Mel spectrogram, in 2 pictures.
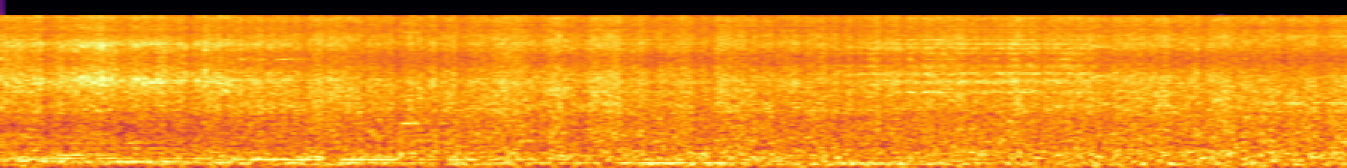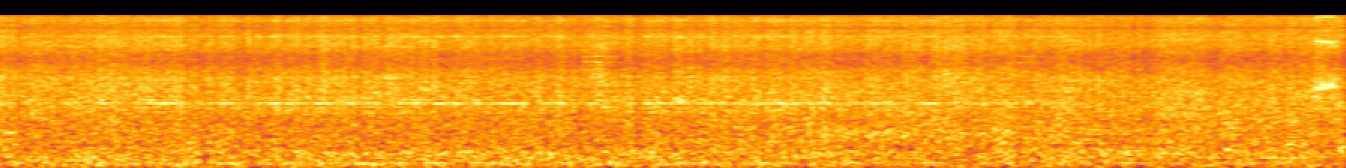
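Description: Freight cars of a CSX local train rolling past at steady speed: a continuous rumble and clatter of steel wheels on rail. A low drone, fading over the first few seconds, is the locomotives moving away, and a faint thin squeal comes in briefly about halfway through.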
